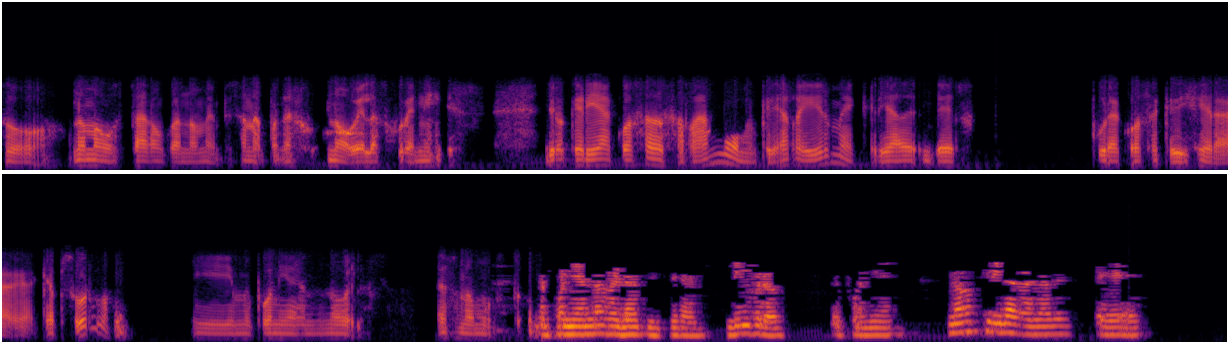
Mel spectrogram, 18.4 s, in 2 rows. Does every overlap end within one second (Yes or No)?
Yes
